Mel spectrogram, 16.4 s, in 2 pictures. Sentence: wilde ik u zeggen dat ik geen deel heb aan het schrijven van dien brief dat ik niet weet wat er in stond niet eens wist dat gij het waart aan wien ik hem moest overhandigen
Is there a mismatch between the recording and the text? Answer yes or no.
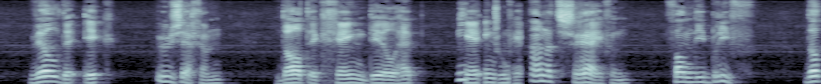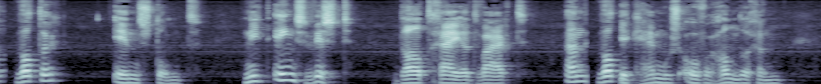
yes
